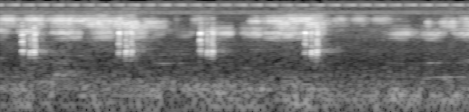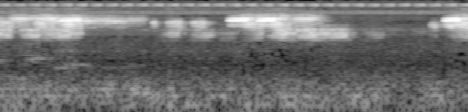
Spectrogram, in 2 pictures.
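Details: Chorus of frogs in Bali's jungle: several knocking croaks early on, then overlapping high trilling and chirping calls against a continuous thin insect whine.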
